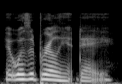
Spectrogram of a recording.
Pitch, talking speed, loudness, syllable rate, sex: 205 Hz, 245 wpm, -16 LUFS, 5.6 syllables/s, female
